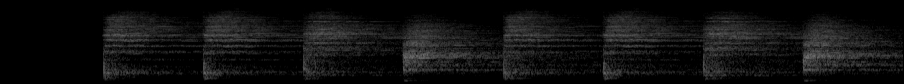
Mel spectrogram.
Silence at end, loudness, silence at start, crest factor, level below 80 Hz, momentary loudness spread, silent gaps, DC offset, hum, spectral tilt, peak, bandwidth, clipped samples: 0 s; -41 LUFS; 1 s; 18 dB; under -90 dBFS; 8 LU; none; under 0.1%; none; 2.5 dB/octave; -28 dBFS; 19 kHz; under 0.1%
